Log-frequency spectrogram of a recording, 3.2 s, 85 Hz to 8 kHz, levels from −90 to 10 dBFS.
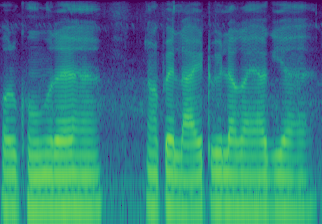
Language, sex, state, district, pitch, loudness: Hindi, male, Jharkhand, Ranchi, 115 Hz, -16 LUFS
